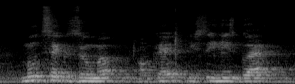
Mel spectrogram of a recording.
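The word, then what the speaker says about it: Moctezuma: I go any further this is Montezuma but properly pronounced Musa Kazuma okay you see he's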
